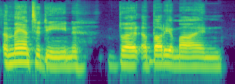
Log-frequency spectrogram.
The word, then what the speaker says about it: amantadine: Oh, Jesus Christ, a man to dine. It was awful. So now I pronounce it in my head, amantadine, but it's called amantadine, and it was developed for people with Parkinson's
